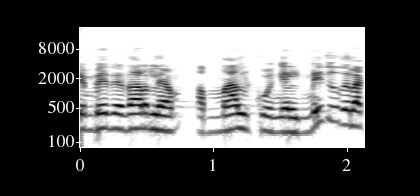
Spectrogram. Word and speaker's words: Malco: que se llamaba Malco, y no estoy pronunciando Marco mal, es que se llamaba Malco con L.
